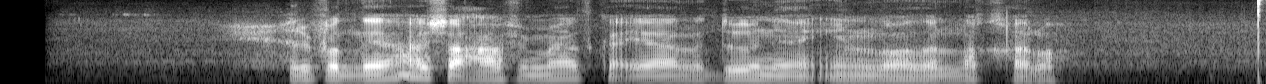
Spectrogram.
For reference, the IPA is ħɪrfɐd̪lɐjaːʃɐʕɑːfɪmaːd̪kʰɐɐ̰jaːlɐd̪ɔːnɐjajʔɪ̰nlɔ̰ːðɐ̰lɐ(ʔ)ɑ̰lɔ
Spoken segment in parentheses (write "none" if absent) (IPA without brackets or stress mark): q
